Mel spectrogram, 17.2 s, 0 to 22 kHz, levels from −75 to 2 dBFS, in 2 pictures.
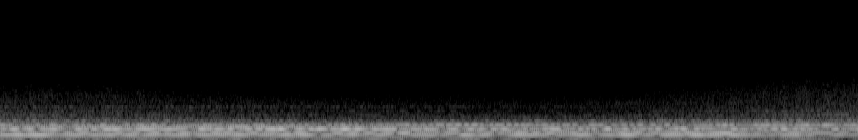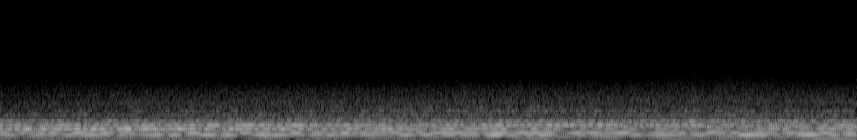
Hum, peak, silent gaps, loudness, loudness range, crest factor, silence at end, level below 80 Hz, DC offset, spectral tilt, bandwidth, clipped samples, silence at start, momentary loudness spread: none; -16 dBFS; none; -29 LUFS; 5 LU; 14 dB; 0 s; -48 dBFS; under 0.1%; -13 dB/octave; 2.8 kHz; under 0.1%; 0 s; 6 LU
